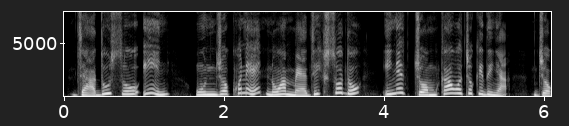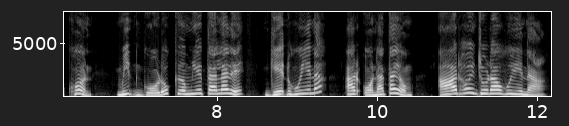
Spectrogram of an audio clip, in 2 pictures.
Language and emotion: Santali, surprised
